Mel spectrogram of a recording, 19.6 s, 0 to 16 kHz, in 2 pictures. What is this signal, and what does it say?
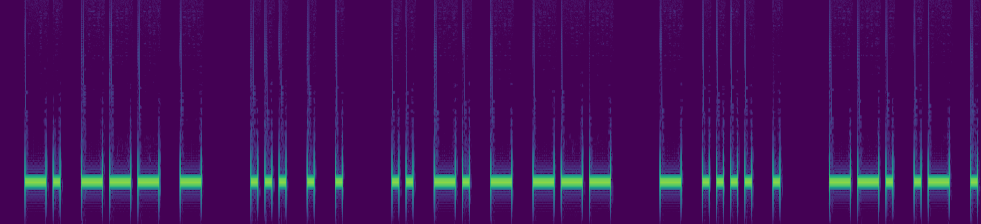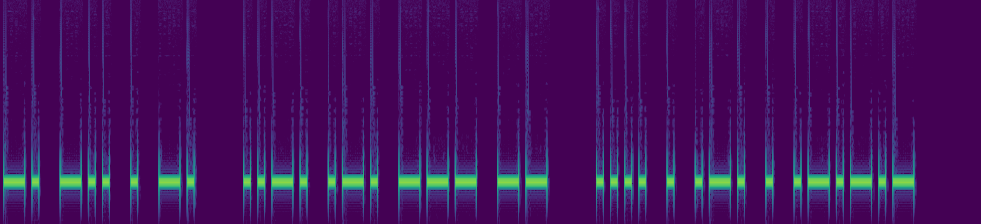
Morse code, heard as a keyed tone, about 17 wpm, 700 Hz. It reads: NOT SEE INTO THE GARDEN FROM HERE.
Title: Sentences from Top 1000 Words - Review Part 4 - 17wpm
